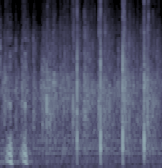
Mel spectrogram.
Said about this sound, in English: We're going to clap for you both.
